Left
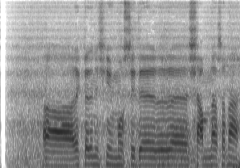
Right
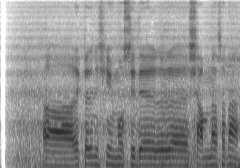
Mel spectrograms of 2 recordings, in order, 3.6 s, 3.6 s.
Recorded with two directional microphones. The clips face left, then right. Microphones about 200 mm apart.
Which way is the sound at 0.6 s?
5° left (ahead or behind).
